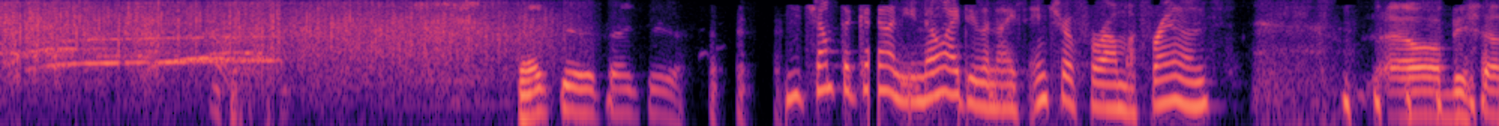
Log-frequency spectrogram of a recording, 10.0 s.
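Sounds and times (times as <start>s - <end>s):
applause: 0.0s - 4.0s
speech: 3.4s - 9.9s
laughter: 3.5s - 5.3s, 8.8s - 9.9s.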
